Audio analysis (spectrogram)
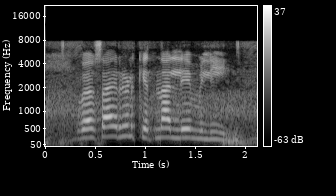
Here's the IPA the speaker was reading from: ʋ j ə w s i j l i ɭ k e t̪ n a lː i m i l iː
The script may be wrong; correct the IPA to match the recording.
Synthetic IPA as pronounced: ʋ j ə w s a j ɾ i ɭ k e t̪ n a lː e m i l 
